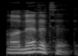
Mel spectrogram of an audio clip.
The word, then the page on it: unedited: British English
